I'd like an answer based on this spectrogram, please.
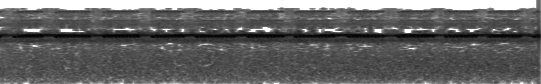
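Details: High, ringing insect trill pulsing in quick bursts roughly twice a second, each burst a bright buzzy ring at the same pitch, set against a quiet hiss.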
